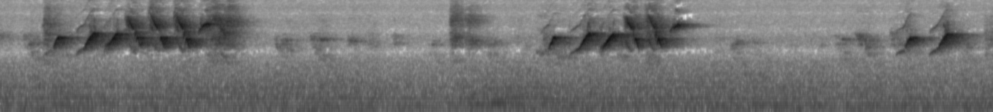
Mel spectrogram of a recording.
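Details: Three bursts of short song by a double-collared seedeater, each a hurried run of high, sharp, rising notes with harsh overtones, interspersed with a few scattered single notes.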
